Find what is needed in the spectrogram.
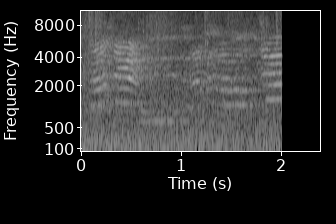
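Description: High-pitched children's voices calling out over steady street noise.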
